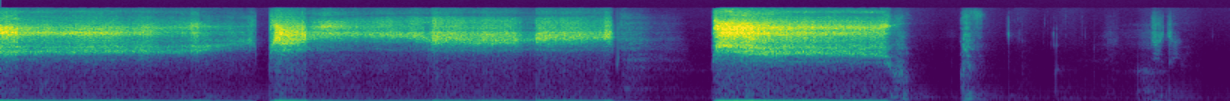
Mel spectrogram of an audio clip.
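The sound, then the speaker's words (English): A voice imitates a T-bone steak sizzling on a barbecue with long, loud, hissy bursts of breathy noise, two main stretches separated by brief gaps, then trailing off into a few faint short hisses. “Sizzle.”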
